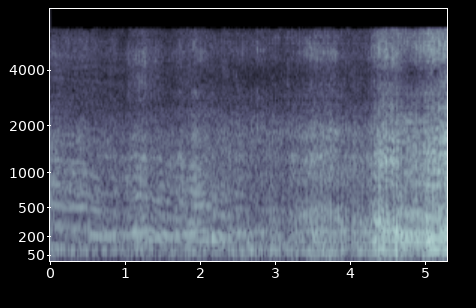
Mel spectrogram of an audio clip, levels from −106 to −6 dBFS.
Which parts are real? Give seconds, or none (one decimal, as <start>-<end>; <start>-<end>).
0.0-2.9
